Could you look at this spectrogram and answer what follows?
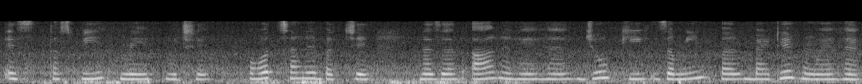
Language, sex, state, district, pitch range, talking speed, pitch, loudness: Hindi, female, Madhya Pradesh, Dhar, 235-255 Hz, 125 wpm, 245 Hz, -17 LUFS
